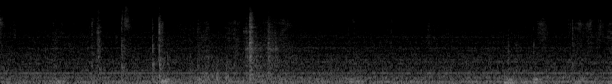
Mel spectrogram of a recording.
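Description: Curved Bowman baseball cards being handled: faint, soft clicks and snaps as cards are flipped through and laid on piles, over a faint steady hum.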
